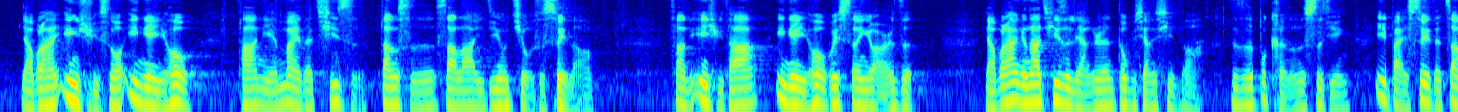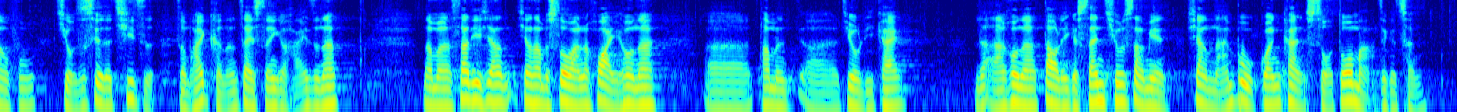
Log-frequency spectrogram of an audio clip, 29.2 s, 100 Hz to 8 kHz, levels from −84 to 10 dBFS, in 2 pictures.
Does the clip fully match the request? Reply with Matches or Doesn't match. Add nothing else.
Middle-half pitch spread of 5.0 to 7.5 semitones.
Doesn't match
